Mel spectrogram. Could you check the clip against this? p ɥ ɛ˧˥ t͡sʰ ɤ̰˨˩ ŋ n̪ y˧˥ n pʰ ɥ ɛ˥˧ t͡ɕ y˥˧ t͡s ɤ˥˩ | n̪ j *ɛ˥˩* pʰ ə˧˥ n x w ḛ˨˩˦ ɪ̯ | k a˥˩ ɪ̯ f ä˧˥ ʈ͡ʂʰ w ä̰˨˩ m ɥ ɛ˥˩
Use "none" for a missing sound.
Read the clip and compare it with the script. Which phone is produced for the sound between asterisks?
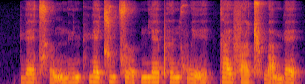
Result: ɛ˧˥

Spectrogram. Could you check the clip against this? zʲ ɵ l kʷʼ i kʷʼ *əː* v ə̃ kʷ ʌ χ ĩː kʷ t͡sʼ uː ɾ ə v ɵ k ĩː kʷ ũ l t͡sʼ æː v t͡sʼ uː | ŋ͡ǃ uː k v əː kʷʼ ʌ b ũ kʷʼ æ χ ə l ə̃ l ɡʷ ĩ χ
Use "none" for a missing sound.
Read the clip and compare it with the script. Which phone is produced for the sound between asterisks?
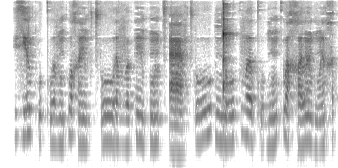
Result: əː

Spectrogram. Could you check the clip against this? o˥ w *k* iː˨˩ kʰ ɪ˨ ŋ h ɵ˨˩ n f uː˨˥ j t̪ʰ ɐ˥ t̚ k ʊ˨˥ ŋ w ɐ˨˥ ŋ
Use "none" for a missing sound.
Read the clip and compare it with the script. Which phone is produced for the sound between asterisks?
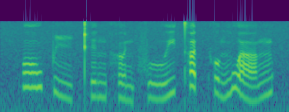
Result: p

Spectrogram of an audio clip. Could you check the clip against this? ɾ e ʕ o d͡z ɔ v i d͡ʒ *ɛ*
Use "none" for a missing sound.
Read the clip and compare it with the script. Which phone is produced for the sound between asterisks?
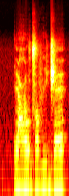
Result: ɛ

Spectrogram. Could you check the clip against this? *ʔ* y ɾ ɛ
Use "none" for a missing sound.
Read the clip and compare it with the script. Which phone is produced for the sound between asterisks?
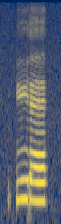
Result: ʔ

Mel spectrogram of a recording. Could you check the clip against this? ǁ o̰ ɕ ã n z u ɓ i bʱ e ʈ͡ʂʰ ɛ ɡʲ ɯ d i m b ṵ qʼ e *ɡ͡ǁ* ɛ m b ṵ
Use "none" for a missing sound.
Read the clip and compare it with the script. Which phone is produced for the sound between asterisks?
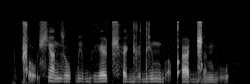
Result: ɡ͡ǁ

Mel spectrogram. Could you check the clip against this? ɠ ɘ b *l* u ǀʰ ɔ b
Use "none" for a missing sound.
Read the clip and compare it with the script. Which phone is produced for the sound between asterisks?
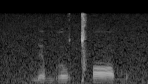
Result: l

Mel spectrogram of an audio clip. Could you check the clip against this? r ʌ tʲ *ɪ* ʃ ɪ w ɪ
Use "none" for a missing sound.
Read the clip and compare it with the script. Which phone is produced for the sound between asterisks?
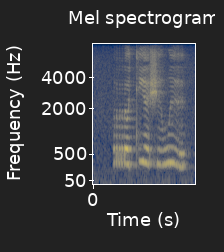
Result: ɛ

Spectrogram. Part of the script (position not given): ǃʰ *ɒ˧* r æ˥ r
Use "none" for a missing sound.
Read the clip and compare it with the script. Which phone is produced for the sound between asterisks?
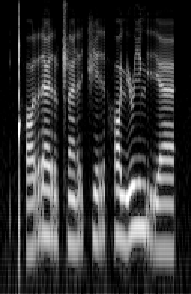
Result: ɒ˩˧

